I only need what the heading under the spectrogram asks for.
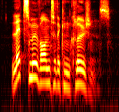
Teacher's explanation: stressing conclusions because it's the key word in this sentence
